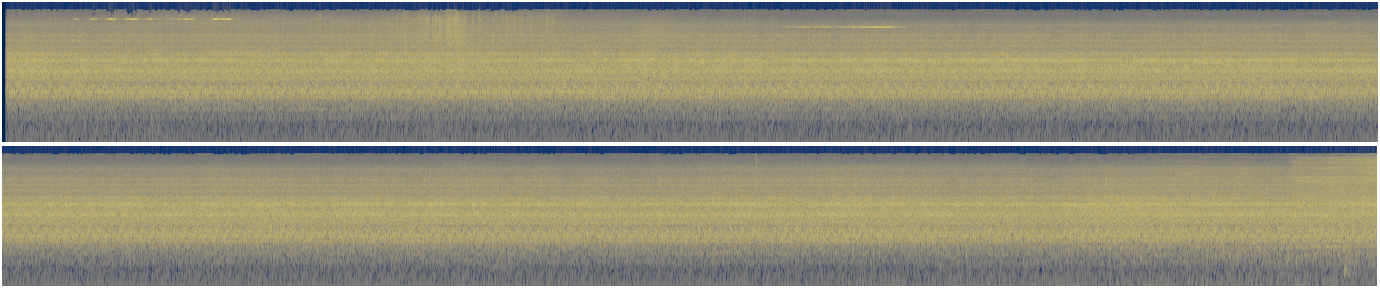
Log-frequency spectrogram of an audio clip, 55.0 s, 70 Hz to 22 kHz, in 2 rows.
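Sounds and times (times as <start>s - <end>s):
electric locomotive humming: 0.1s - 55.0s
brief hiss: 53.3s - 55.0s.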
